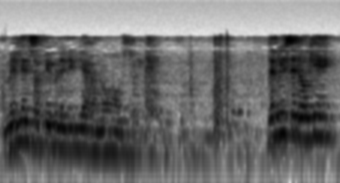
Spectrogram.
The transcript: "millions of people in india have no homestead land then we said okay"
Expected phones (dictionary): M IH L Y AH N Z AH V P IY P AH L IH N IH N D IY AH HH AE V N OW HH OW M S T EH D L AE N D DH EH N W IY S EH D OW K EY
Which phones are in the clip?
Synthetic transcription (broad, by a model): M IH L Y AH N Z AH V P IY P AH L IH N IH N D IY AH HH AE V N OW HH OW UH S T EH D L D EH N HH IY S EH D OW K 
